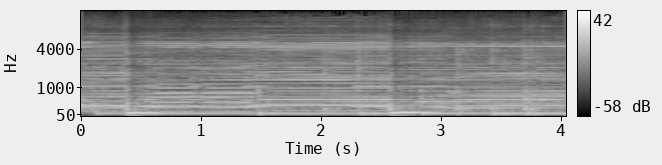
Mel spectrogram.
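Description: Hindustani classical accompaniment: a steady tanpura drone and held harmonium notes, with two deep tabla strokes, about half a second in and again near the middle.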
